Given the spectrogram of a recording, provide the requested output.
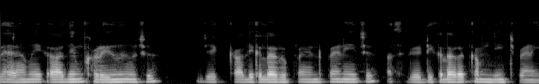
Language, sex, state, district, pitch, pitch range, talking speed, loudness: Garhwali, male, Uttarakhand, Tehri Garhwal, 115 Hz, 115-120 Hz, 220 wpm, -19 LUFS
